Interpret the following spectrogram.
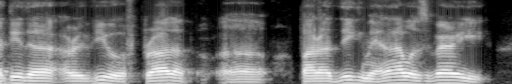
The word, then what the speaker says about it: Paradigma: And also, recently I did a review of product paradigm, and I was very like clear that Mhm, this is not pronounced paradigm. It is an Italian name. It's paradigma.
